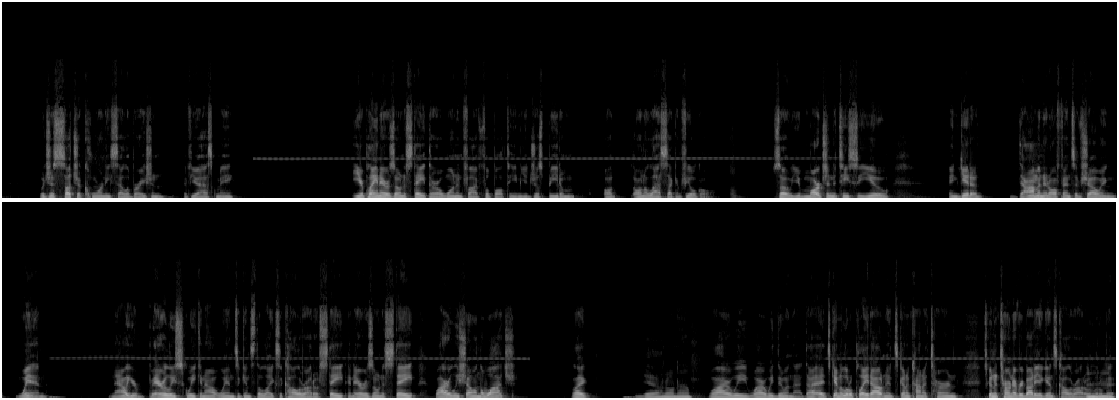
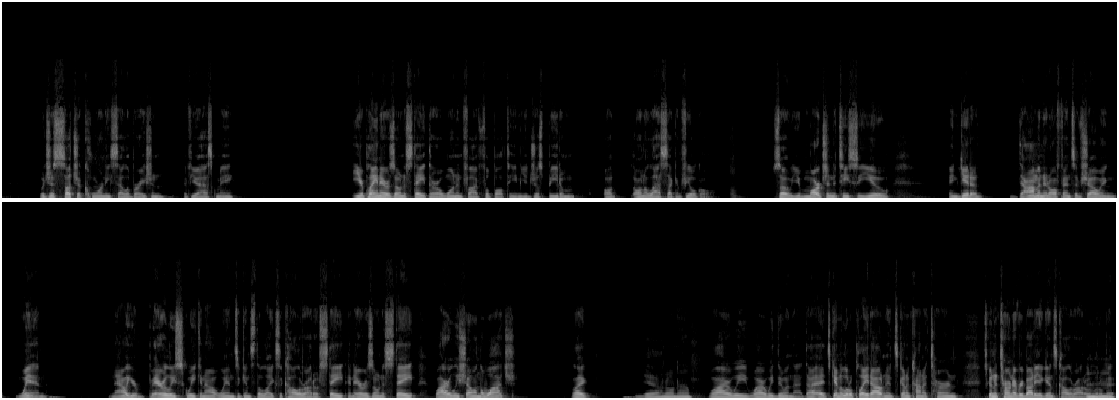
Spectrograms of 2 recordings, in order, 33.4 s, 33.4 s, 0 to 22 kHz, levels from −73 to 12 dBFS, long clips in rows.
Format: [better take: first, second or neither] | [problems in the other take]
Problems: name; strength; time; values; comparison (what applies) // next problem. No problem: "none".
second | high-pitched whine; faint; from 4 to 13 s, from 17 to 25 s and from 29 s on; 4.5 kHz, 30 dB below the speech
